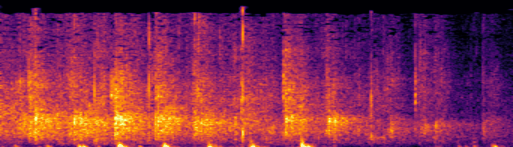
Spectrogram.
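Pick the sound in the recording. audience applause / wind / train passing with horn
audience applause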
